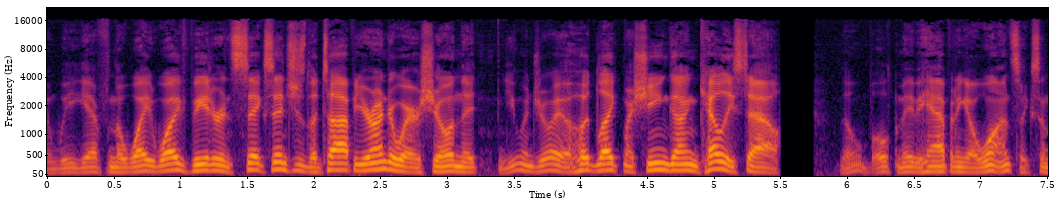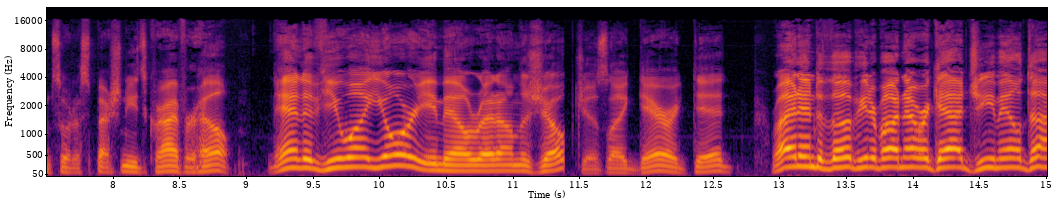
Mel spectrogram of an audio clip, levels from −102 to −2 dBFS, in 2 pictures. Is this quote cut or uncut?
cut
